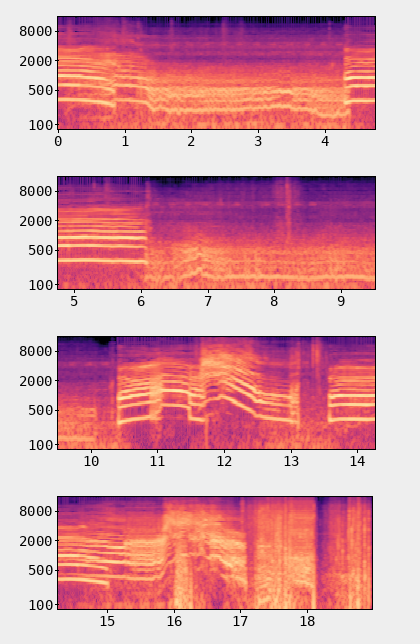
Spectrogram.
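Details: Injured cat alternating long, flat moaning yowls with a low rumbling growl, then a run of sharp rising-and-falling wails, ending in a harsh, noisy hissing burst.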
